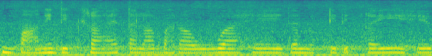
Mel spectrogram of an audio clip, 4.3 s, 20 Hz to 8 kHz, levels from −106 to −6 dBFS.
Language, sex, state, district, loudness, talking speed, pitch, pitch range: Hindi, female, Bihar, Jamui, -16 LUFS, 180 wpm, 110 Hz, 105-110 Hz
